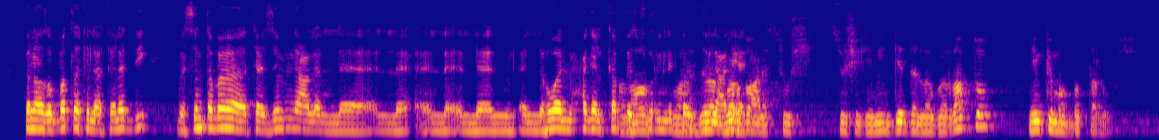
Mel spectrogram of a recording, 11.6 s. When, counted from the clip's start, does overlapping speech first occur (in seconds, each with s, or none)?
6.2 s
